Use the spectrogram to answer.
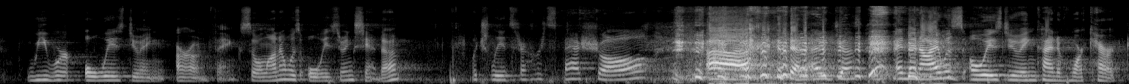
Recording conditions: live audience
